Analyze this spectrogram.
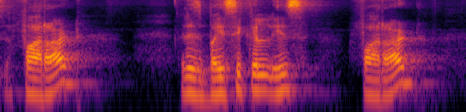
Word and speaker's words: Fahrrad: And next is Fahrrad, that is bicycle is Fahrrad. So you have 2 R's, you still pronounce it Fahrrad.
